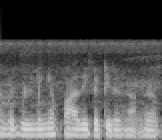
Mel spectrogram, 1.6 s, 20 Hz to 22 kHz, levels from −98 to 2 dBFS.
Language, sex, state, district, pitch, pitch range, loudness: Tamil, male, Tamil Nadu, Kanyakumari, 125 Hz, 120-125 Hz, -18 LUFS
